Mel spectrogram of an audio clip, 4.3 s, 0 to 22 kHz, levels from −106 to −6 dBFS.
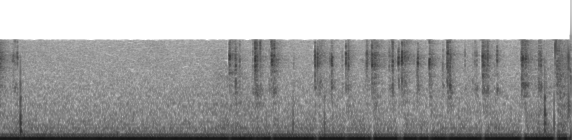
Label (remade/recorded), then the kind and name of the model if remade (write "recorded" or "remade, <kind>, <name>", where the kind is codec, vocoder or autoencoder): recorded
